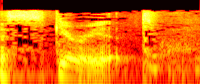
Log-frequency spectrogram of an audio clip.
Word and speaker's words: Iscariot: Iscariot.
